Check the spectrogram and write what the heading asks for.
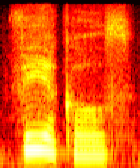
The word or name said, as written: vehicles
